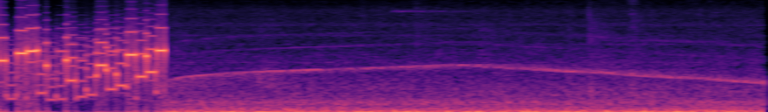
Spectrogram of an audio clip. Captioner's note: computer chirps; siren wails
